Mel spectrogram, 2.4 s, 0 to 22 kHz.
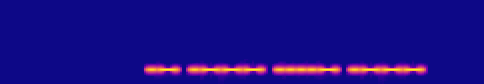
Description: Morse code, heard as a keyed tone, about 46 wpm, 700 Hz. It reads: AJ4J
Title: USA Call Signs - 4 Characters - 45wpm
